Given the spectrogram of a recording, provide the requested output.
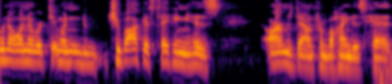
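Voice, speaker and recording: A man with an unremarkable speaking voice speaks at a moderate pace and medium pitch. His intonation is lively, and the background is quiet. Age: 40s. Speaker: podcast panelist. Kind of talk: casual chat.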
